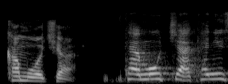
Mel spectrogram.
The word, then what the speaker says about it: Kamwokya: The slum is called Kamocha. Kamocha. Can you spell it for us? It is Kamyocha. sorry, KAMWOKYA. KOYA. Okay. Yes. Say it one more time. KAMWOKYA.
